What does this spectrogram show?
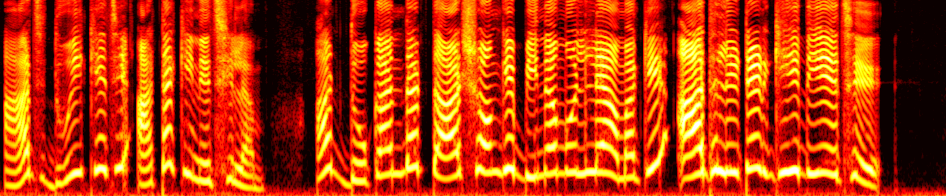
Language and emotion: Bengali, happy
